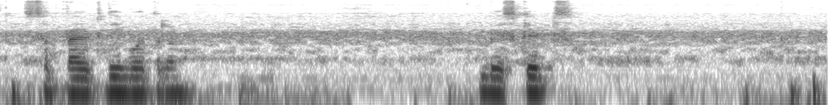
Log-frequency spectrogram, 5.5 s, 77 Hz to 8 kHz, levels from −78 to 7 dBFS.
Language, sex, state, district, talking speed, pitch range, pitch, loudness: Punjabi, male, Punjab, Kapurthala, 65 wpm, 125-130 Hz, 130 Hz, -20 LUFS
